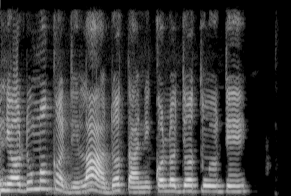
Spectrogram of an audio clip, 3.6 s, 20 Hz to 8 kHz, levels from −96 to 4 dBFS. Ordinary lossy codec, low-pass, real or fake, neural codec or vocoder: none; none; real; none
